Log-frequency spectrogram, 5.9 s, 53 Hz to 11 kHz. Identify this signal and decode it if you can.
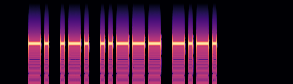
Morse code, heard as a keyed tone, about 15 wpm, 700 Hz. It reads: NR2C
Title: USA Call Signs - 4 Characters - Repeated 3x - 15wpm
